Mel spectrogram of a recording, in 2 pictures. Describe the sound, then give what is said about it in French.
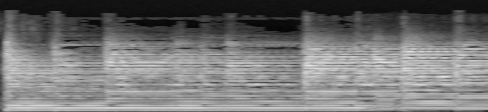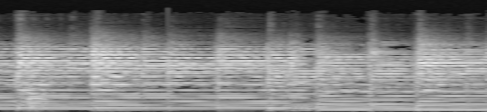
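Guitar played through an amp simulation with a delay effect and a full reverb preset, sustained distorted notes ringing and overlapping into a continuous wash of echoing repeats, with no talking. “Parce qu'il y avait un espèce de délai qui se réverbe aussi.”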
